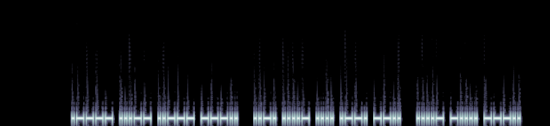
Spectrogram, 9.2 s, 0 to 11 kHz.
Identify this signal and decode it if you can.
Morse code, heard as a keyed tone, about 30 wpm, 700 Hz. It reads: 1328 F4HPZ 468
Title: Worked All Europe DX Contest - QTC Exchange - 30wpm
